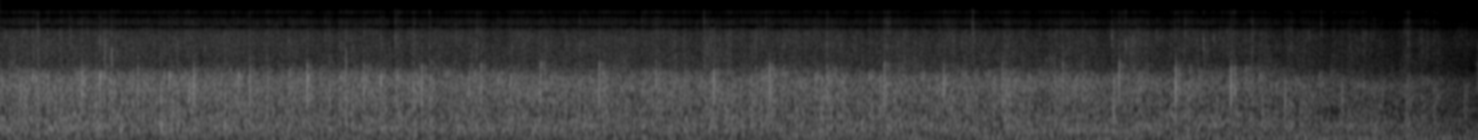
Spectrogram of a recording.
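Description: Audience applauding, the clapping slowly dying away and fading out near the end.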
